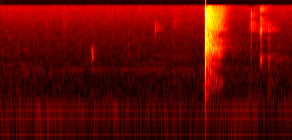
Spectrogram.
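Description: A whiteboard marker's cap snapped on: one sharp click about one and a half seconds in, over a faint low hum.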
